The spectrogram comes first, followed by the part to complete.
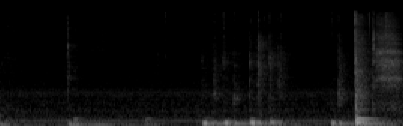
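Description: Keys being typed to enter a division into a calculator: a few soft, separate clicks, with low thumps around the middle.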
